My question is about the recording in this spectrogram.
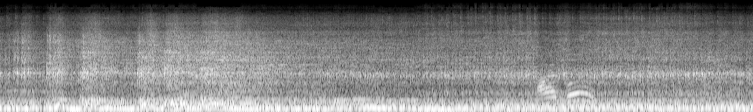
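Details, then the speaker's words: Can-Am ATV started after installing radiator relocation and Wild Boar snorkel kits plus service; maintenance-required light still on needing reset; steady smooth low idle, no knocks or rattles, normal idle. "Everything sounds good. Everything seems good."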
